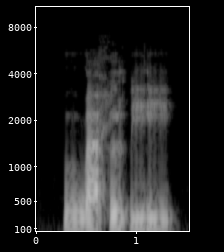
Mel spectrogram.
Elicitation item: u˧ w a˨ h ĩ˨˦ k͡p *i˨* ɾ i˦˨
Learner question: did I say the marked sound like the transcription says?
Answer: no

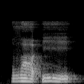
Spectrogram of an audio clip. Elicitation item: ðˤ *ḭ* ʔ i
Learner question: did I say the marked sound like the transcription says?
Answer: no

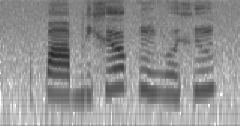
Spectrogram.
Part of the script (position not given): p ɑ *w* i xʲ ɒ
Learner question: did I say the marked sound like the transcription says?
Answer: no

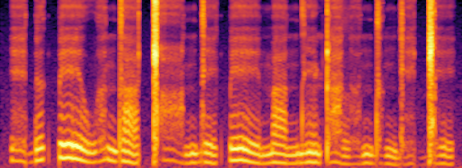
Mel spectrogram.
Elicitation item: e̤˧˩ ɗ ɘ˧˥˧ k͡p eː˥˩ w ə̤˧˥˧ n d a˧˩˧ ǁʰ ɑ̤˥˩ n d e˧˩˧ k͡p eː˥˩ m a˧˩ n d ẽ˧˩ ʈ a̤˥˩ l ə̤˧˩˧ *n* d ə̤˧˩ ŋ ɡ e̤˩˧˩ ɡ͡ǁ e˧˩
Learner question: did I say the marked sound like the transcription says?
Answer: yes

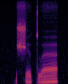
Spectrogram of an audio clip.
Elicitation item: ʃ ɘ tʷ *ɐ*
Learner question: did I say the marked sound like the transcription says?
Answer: yes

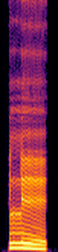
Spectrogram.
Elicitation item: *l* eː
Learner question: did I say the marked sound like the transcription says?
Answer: no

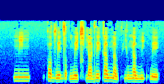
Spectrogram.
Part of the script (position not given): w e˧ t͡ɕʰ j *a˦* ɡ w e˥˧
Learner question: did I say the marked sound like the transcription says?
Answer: no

